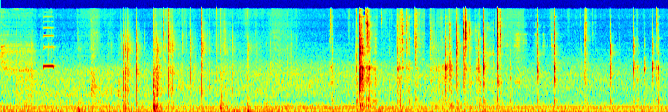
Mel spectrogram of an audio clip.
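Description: Multimeter test probes and leads being handled and tapped against a breaker panel's metal terminals and box, a string of light irregular clicks with one sharper click about halfway through. A short electronic beep sounds from the meter just under a second in.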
